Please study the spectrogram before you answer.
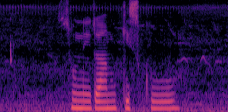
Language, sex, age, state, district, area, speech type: Santali, female, 30-45, West Bengal, Uttar Dinajpur, rural, spontaneous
